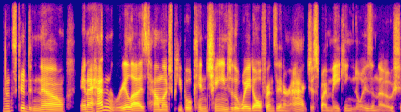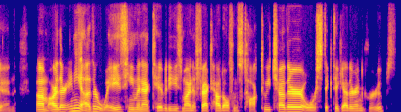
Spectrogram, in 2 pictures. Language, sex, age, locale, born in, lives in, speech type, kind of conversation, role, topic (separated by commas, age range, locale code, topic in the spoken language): English, male, 35-39, en-US, United States, United States, read, expert-assistant, asker, How do dolphins communicate and adapt their signals in changing environments?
